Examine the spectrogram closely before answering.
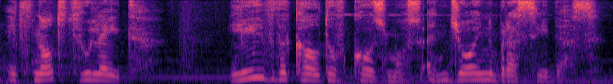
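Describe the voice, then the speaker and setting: A woman's voice: mid-range voice, measured pace, soft background music, close to an everyday voice. A woman playing a bold, wry young Greek mercenary in dramatic video game dialogue. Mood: wry, persuasive.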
